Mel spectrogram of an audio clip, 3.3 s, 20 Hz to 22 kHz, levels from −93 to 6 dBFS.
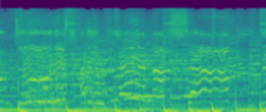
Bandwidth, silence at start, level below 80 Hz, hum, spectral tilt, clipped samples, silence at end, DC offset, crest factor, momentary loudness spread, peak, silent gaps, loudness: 16.5 kHz; 0 s; -18 dBFS; none; -3 dB/octave; under 0.1%; 0 s; under 0.1%; 10 dB; 3 LU; 0 dBFS; none; -10 LUFS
